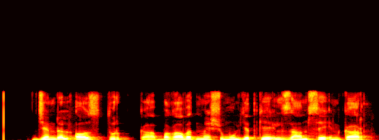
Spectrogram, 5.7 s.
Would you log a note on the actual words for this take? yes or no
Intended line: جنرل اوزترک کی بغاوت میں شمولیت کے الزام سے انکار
yes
